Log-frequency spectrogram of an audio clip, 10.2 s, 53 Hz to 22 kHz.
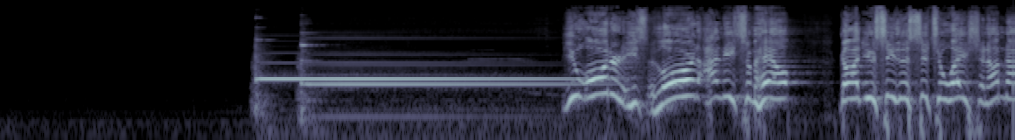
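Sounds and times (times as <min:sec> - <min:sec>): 
two-tone doorbell chime: 0:02.6 - 0:05.7
speech: 0:05.7 - 0:10.1.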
